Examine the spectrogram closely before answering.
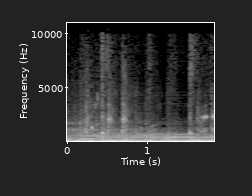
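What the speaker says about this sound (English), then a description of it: "Death to the frog that jumps so loudly." A frog croaks in the video game A Boy and His Blob, with a short run of close, fairly loud croaks over a low background bed.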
